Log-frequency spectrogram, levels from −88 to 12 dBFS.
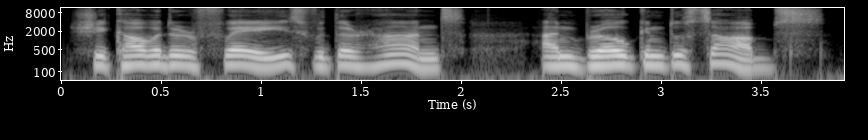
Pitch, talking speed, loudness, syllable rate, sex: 150 Hz, 170 wpm, -16 LUFS, 4.4 syllables/s, male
